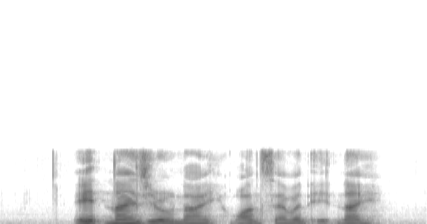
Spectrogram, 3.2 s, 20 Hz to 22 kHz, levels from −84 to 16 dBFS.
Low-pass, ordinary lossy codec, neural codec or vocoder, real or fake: 7.2 kHz; none; none; real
